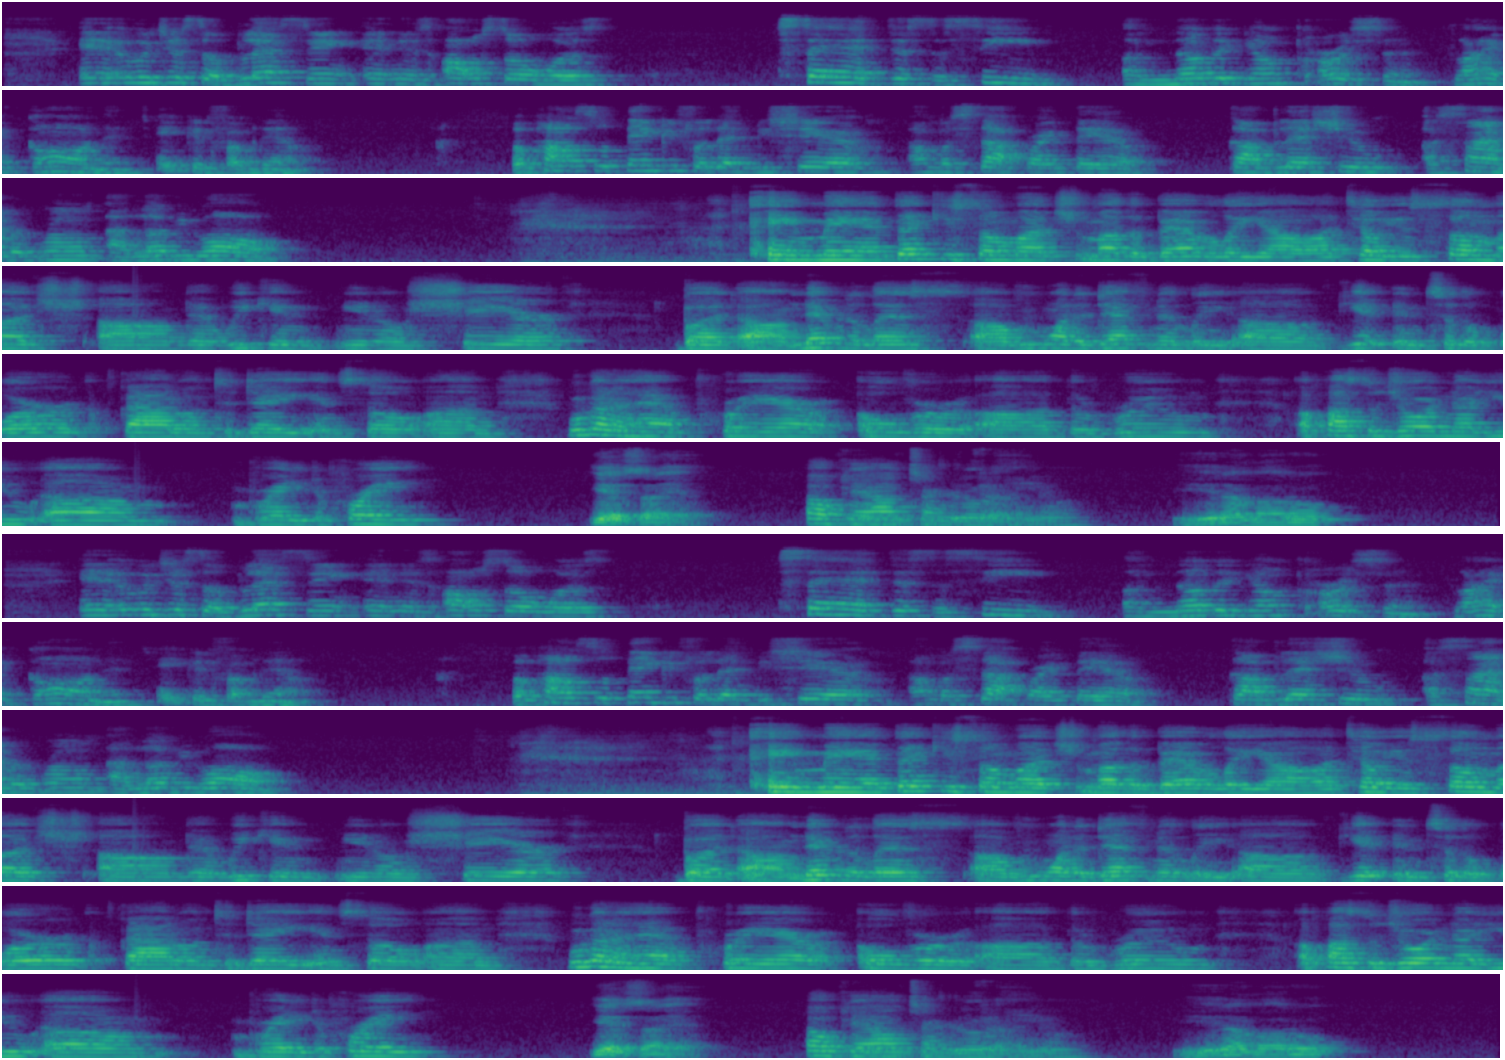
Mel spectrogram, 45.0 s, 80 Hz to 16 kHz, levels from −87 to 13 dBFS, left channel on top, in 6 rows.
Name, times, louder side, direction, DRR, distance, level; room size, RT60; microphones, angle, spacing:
voice 1, 0.4-3.0 3.9-5.2 5.6-9.0 10.1-13.2 13.6-16.3, left 1 dB, 80° left, 0 dB, 3.5 m, -32 dB
voice 2, 17.6-18.0 18.5-25.3 25.9-32.5 32.8-36.0 36.5-38.3 38.7-39.6 41.5-42.9, right 1 dB, 10° left, -5 dB, 3.5 m, -25 dB
voice 3, 40.5-41.0 41.8-42.7 43.4-44.1, left 1 dB, 50° left, -5 dB, 2.3 m, -26 dB
9.4 x 5.9 x 3.1 m, 0.33 s
head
